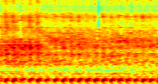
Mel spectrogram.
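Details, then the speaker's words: Yamaha Mio J scooter idling smoothly after the failed fuel pump IC was replaced and pump refitted in the tank: steady, even low thump about ten beats a second, no misses or rattles; running fine. "Nyalakan mesinnya senilai rahmanir rahim [Tepuk tangan] alhamdulillah aman dan lancar"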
